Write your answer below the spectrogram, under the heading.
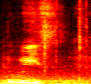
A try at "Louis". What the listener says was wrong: It is Louis. I know it's spelled differently, but it's silent, so it's called Louis.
